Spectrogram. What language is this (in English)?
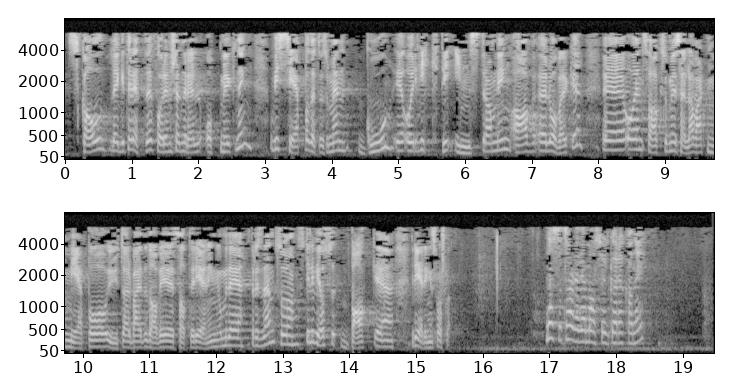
Norwegian Bokmål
